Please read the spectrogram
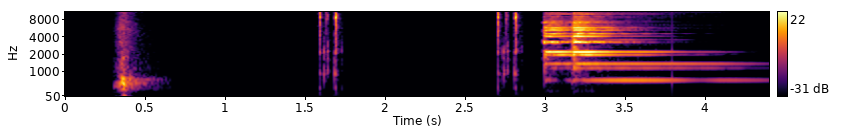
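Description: Subscribe-button animation sound effects: a short soft thump, two quick clicks about a second apart, then a bright bell ding that rings on in several tones and slowly fades.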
